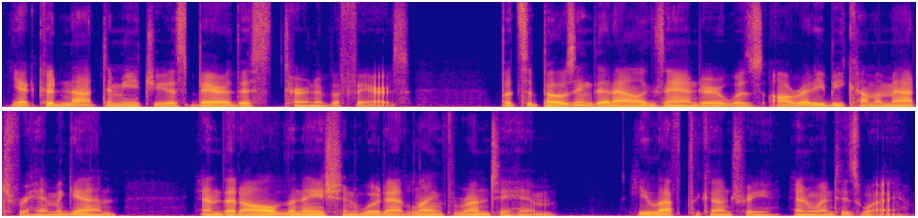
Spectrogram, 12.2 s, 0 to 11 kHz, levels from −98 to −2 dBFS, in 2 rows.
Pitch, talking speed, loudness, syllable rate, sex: 110 Hz, 195 wpm, -19 LUFS, 5.4 syllables/s, male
